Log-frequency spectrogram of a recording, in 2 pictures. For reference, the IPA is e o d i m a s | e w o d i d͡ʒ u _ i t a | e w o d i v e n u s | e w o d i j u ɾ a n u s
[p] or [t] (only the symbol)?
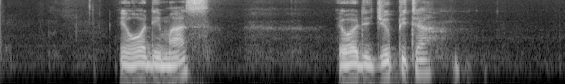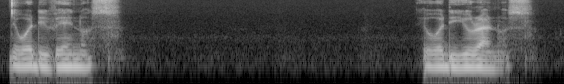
p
